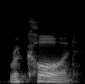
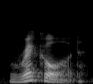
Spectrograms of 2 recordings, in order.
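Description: First: The stress is on the second syllable. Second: The stress is on the first syllable. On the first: It is a verb: an action. "the words on the right have emphasis or stress on the second syllable" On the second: It is a noun: a thing. "the words on the left have emphasis or stress on the first syllable"

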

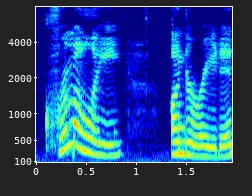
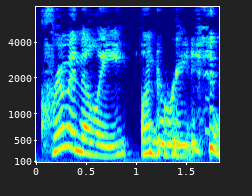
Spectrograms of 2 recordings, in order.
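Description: First: The phrase is said in an awkward, odd way. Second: The phrase is said in a smooth, natural way. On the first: The speaker calls it wrong. "I said that weird" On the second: The speaker calls it right. "That's how you say it correctly"

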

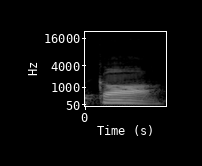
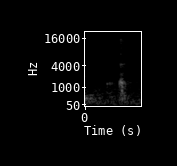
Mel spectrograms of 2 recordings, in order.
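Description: First: The k is followed by a short vowel. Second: The k is said alone with no vowel. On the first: The speaker calls it wrong. "Don't say ka" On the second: The speaker calls it right. "Just say k"

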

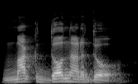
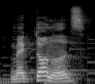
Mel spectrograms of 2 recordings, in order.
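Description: First: It is said with Japanese syllables, ending in -do. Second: It is said as the English name. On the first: The speaker calls it wrong. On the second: The speaker calls it right.

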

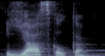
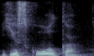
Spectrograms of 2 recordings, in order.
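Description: First: The stress is on the first syllable. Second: The stress is on the second syllable. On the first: The speaker calls it wrong. "произношение этого слова с ударением на первый слог, то есть ясколка" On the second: The speaker calls it right. "Правильное произношение – ясколка"

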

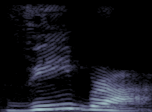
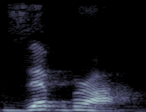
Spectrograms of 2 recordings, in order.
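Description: First: The first vowel is long, like 'ee'. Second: The first vowel is short, like 'eh'. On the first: This is the American pronunciation. "ส่วนคนอเมริกันจะออกเสียงว่า" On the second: This is the British pronunciation. "คนอังกฤษจะออกเสียงว่า"

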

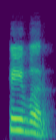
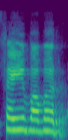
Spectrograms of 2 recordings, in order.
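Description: First: The ending is blended into a short 'ar'. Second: The ending is split off as a separate 'avar'. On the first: The speaker calls it right. "ஃபேவர் அப்படின்னு நம்ம படிச்சிடறோம்" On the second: The speaker calls it wrong. "ஃபேவ் அவர் அப்படிங்கிற மாதிரி படிக்கிற மாதிரி இருக்கும்"

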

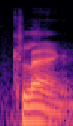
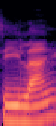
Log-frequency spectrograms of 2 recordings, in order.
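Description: First: The C blends into one single syllable. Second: The C is said as a separate letter. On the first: The speaker calls it right. "It is actually Clang" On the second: The speaker calls it wrong. "Some people pronounce it as C-Lang"

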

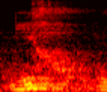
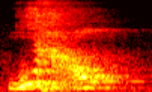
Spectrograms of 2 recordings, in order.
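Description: First: It is said in a soft, quiet voice. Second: It is said in a loud, strong voice. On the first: It sounds like a Japanese speaker. The speaker calls it wrong. "日本語のこの声で" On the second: It sounds like a Chinese speaker. The speaker calls it right. "これくらいの声でこうやって言った方が中国人らしいでしょ"

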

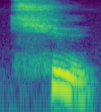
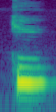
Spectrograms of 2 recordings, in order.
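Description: First: It starts with a 'ch' sound. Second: It starts with a crisp 't' sound. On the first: The speaker calls it wrong. "chu ではなく" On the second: The speaker calls it right. "tu は力を溜めて強く出しましょう"

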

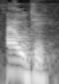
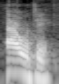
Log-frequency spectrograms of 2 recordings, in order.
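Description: The two takes are said the same way.

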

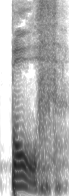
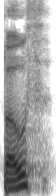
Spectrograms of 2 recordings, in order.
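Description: First: The word is said with an added L sound. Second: The word is said without any L sound. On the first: "we say both" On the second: "instead of both"

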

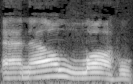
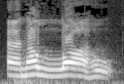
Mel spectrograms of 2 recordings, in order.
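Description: First: The vowel after the n is drawn out. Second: The vowel after the n is short. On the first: The speaker calls it wrong. "you don't say Anallahu" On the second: The speaker calls it right. "you snatch it, you do not prolong it"

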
